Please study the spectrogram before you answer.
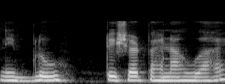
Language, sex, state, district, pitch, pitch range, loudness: Hindi, female, Uttar Pradesh, Hamirpur, 185 Hz, 180-190 Hz, -13 LUFS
